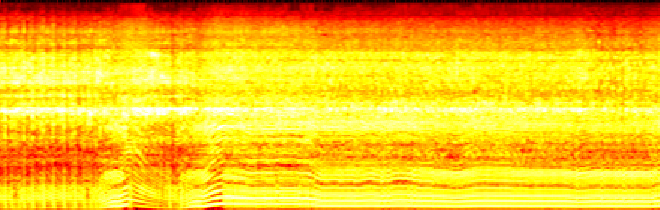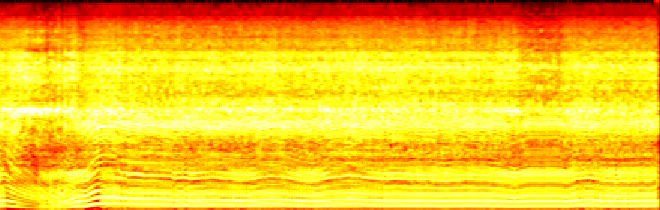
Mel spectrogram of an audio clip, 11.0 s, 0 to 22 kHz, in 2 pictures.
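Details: Echo CS-352 chainsaw after a replacement carburetor and gasket cured its start-then-die fault, cutting a log after a cold start: steady high buzz dipping and sagging slightly twice under load; runs and cuts fine, with slight bogging blamed on a dull chain.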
